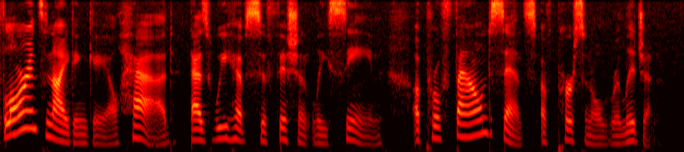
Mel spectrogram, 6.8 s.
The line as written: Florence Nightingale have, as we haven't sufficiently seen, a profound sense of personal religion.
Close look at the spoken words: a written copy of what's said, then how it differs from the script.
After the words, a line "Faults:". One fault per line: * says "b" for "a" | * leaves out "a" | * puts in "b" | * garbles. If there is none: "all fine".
Florence Nightingale had, as we have sufficiently seen, a profound sense of personal religion.
Faults:
* says "had" for "have"
* says "have" for "haven't"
